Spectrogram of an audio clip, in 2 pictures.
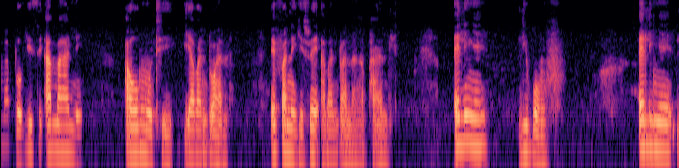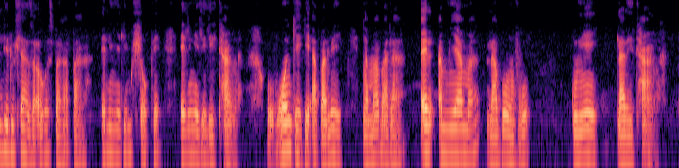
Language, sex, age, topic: North Ndebele, female, 50+, health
